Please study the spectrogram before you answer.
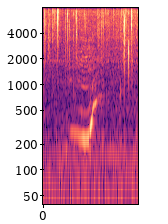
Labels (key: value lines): label: biophony
recorder: SoundTrap 300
